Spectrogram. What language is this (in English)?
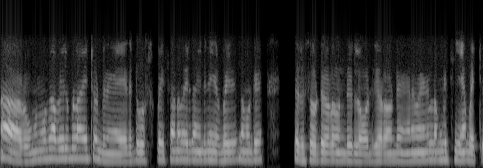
Malayalam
